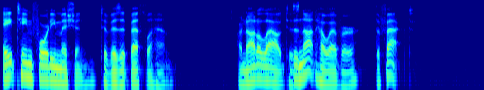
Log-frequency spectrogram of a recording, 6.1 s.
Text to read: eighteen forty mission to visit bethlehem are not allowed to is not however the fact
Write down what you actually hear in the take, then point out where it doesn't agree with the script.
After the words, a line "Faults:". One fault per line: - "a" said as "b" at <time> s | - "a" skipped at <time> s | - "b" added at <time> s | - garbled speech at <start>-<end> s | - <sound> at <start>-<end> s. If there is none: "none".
eighteen forty mission to visit bethlehem are not allowed to is not however the fact
Faults:
none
